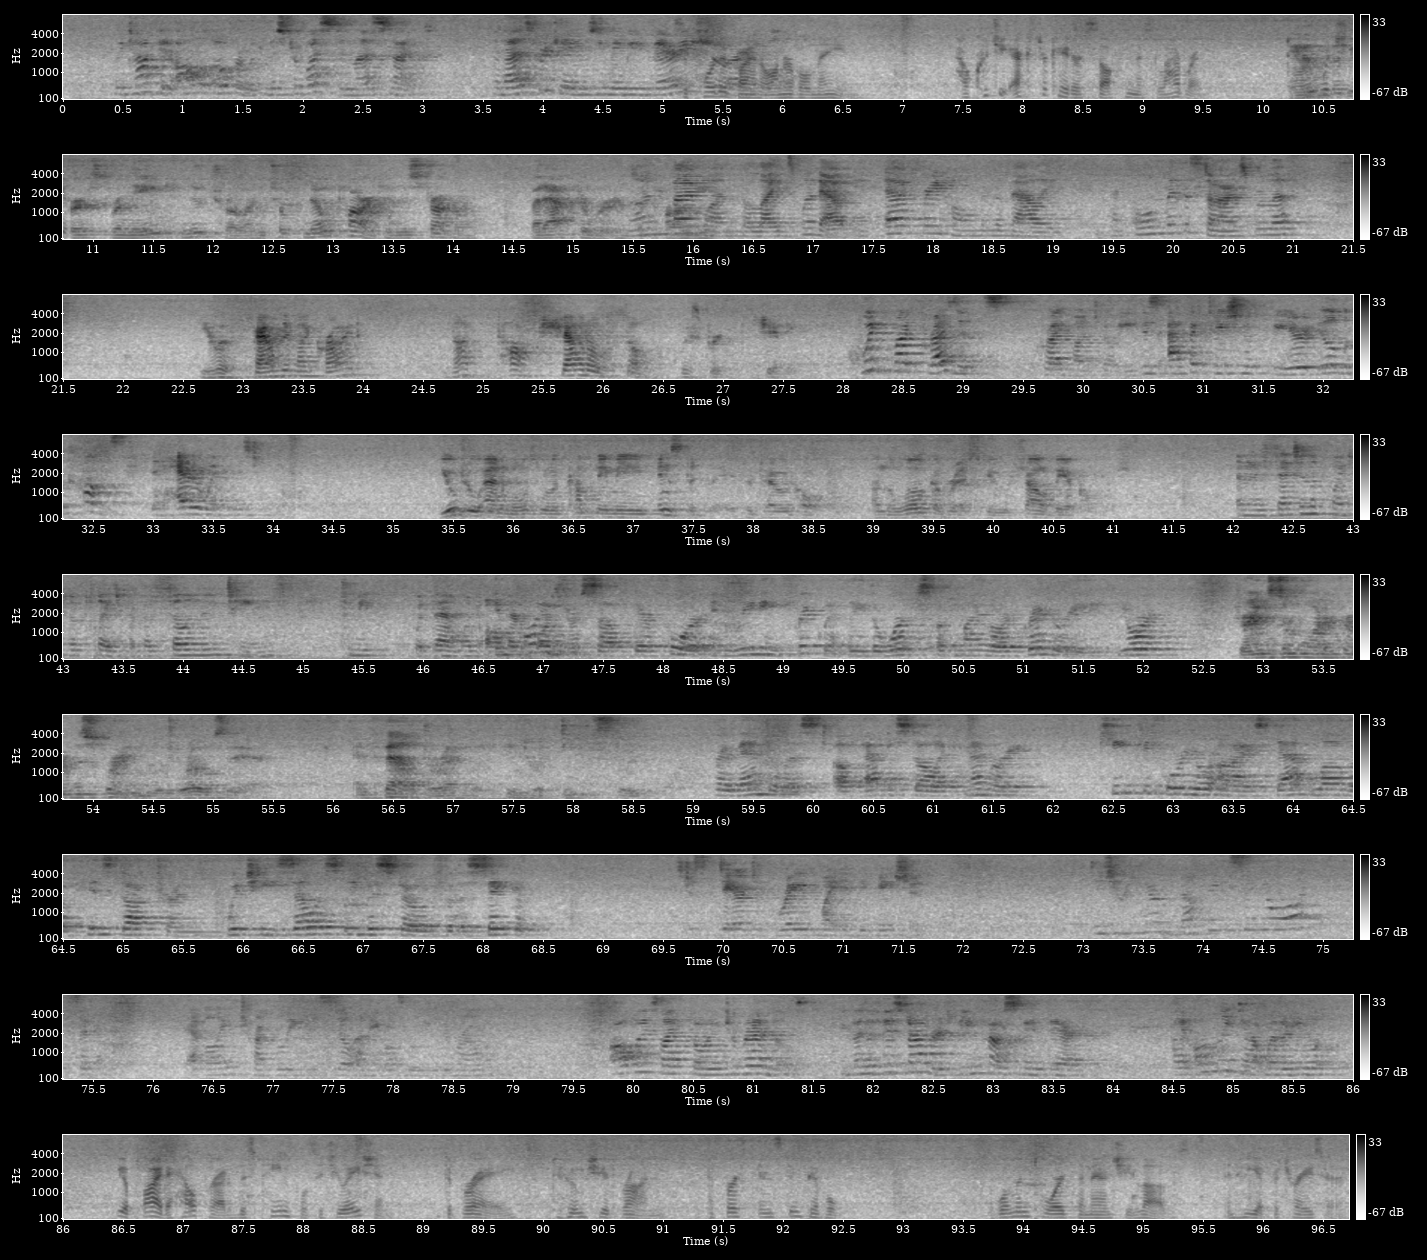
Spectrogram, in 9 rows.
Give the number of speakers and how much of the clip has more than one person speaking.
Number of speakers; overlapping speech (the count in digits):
10, about 3%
